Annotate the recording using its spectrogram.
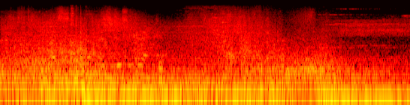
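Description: A large structure explodes with a deep, rumbling blast.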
